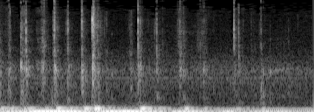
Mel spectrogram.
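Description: Quick bursts of keystrokes on a computer keyboard, a close, clicky patter of several taps over a low steady hum.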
